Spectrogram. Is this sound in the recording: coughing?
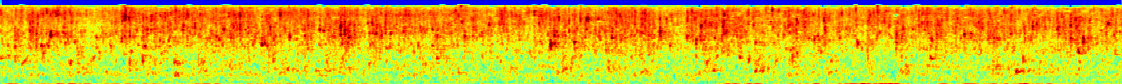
no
